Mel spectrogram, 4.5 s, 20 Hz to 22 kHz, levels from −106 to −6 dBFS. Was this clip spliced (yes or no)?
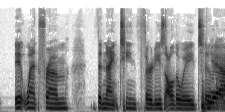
no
